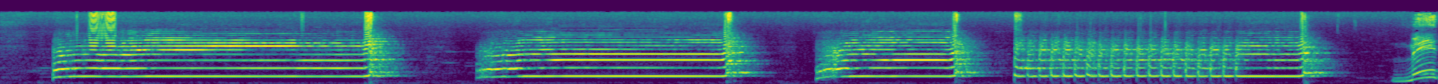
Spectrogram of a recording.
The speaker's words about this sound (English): So that's the Jewish sound of trumpet right now.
